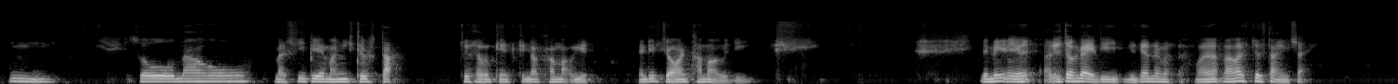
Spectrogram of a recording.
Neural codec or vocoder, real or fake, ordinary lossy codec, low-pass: codec, 16 kHz, 1 kbps, FunCodec, trained on Chinese and English, 50 frames a second; fake; none; none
